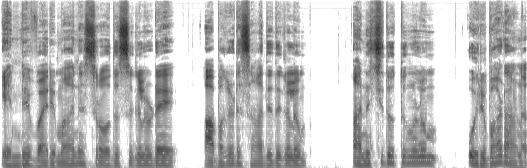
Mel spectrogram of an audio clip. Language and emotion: Malayalam, fearful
